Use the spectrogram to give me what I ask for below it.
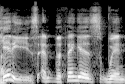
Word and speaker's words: Gittes: Jake Gittes or Giddies, pronounced either way in both movies, so I'm not sure. Well, it's Giddies, and the thing is, when Houston in the first one keeps purposely mispronouncing his name.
